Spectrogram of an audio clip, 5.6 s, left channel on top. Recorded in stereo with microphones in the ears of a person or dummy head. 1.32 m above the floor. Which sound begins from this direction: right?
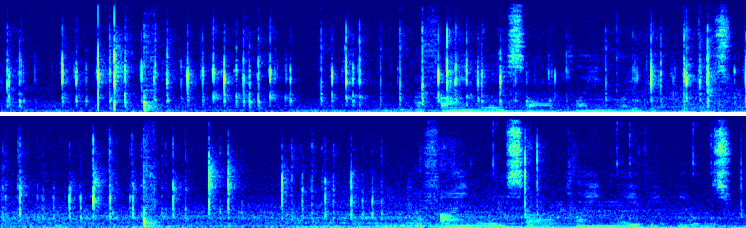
A man speaking, at 3.1 s.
